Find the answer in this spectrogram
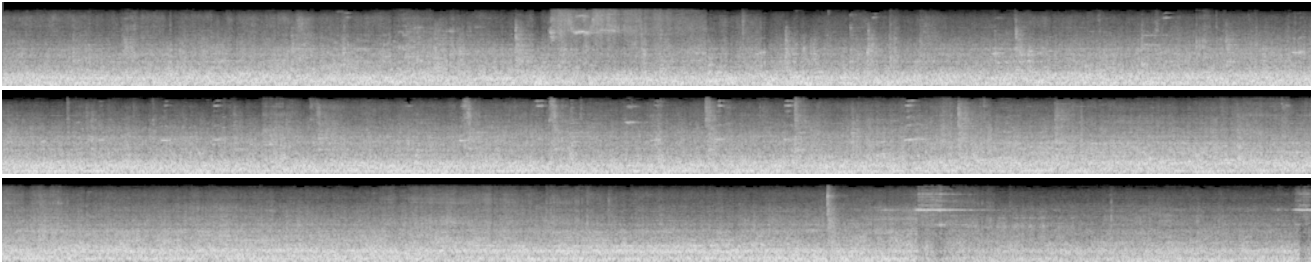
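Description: Steam train's vintage passenger carriage running along the track, heard from its open window: a steady rolling noise of wheels on rail, with irregular clicks over rail joints.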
